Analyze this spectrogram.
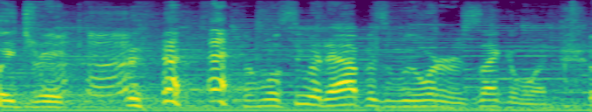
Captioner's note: laughing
